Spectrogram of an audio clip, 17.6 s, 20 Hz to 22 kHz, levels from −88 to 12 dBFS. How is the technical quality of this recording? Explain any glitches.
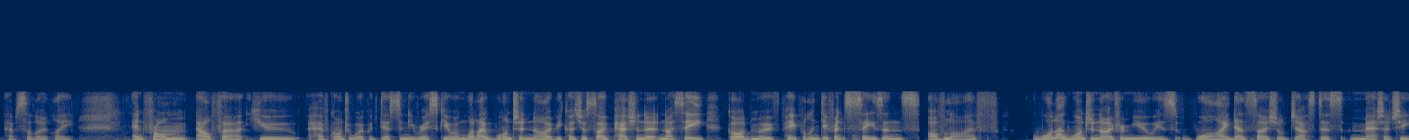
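One glitch stands out early in the speech: a gradual level rise, heard over a call-style path whose bandwidth stops at 8 kHz, which fits a wideband codec such as G.722.

From 0.3 to 1.96 s, automatic gain rising lifts the level by about 4 dB. The gain control judged the input too quiet and ramped up its gain. Voice and background noise swell together, which separates it from a talker simply moving closer or speaking louder.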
